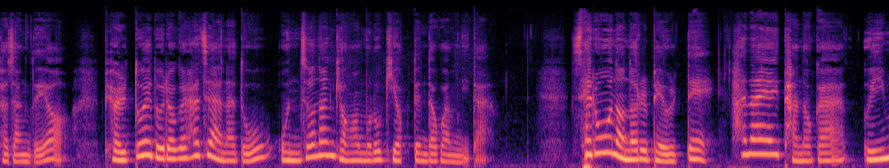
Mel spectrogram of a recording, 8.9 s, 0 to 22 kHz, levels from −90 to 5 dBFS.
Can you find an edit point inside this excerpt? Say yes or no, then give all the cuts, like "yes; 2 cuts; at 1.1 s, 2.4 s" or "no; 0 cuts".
no; 0 cuts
